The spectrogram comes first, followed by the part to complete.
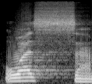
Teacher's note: huruf dza kita panjangkan dua harakat karena di depannya terdapat Alif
